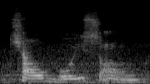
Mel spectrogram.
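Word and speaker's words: chào buổi sáng: Oh, it's Chow Boy Song. Chow Boy Song? That means hello, good morning.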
